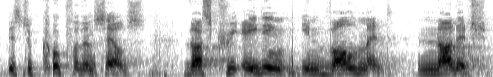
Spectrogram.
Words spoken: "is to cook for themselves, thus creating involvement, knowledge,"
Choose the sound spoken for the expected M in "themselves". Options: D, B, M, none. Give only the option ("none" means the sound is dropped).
M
